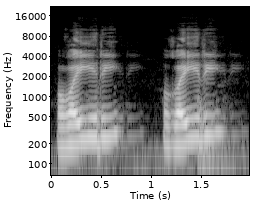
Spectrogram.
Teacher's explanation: سب سے پہلا لفظ غیری، غین موٹا پڑھا جاتا ہے اور یا کو نرمی سے ادا کرنا ہے، جیسے انگلش لفظ میں یا کہتے ہیں نا، وائی اے یا، اس طرح اس کو پڑھیں گے۔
